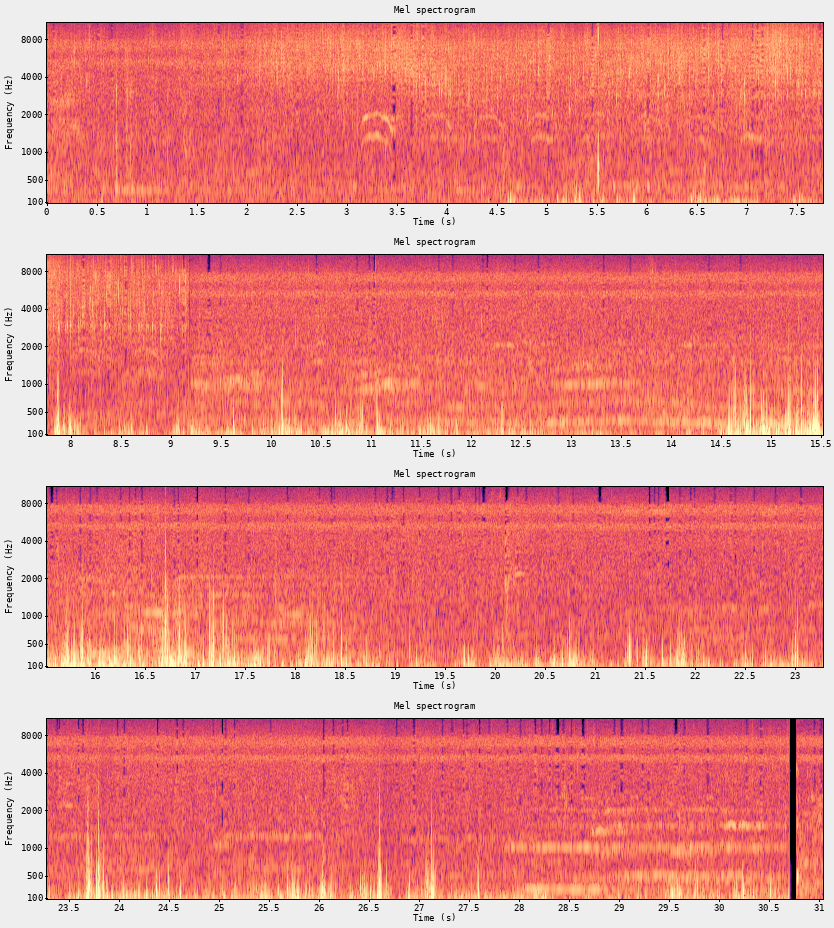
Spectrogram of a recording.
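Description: Fish sizzling in hot oil in a frying pan: a steady hiss that stops suddenly about nine seconds in. After that comes a long run of irregular knocks and handling thumps, busiest a little after the middle.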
